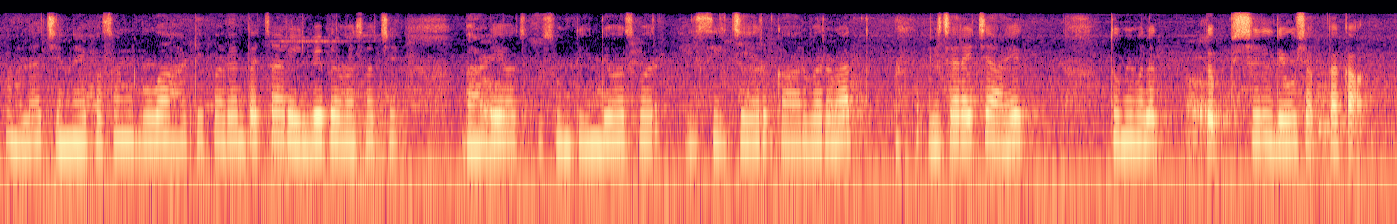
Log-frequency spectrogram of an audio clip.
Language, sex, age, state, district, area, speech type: Marathi, female, 18-30, Maharashtra, Nanded, rural, read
